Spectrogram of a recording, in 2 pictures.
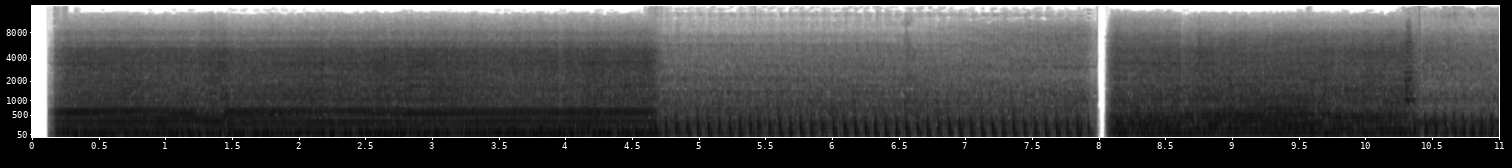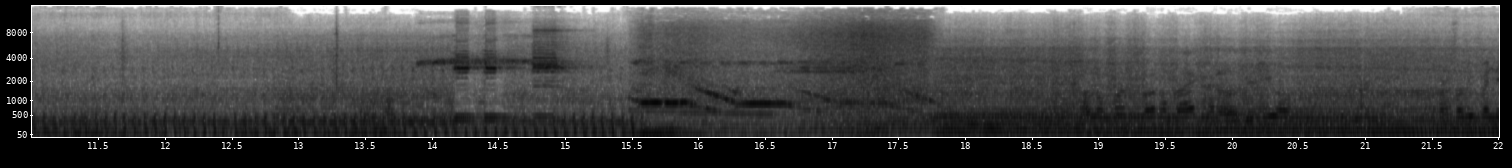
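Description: Bajaj Pulsar RS200's single-cylinder engine running while the motorcycle is ridden, heard in several short clips that change abruptly. The engine note drops about a second in, then holds steady.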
